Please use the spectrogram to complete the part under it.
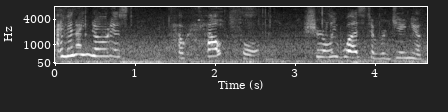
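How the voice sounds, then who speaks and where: A woman with a high voice shares memories in a casual, conversational way. She is outdoors, and there is clear noise around her. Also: lively intonation, unhurried. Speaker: guest sharing a tribute. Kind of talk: casual reminiscing. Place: outdoors in an iris garden. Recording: noisy outdoor recording without microphone.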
